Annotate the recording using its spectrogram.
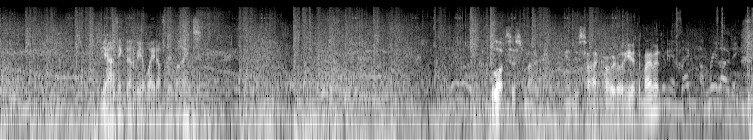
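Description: Gunshots ring out in short bursts, echoing in a tunnel.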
